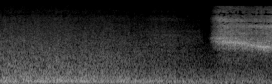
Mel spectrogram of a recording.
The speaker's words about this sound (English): Splash. You awaken submerged in an underground lake. Checking yourself, nothing seems to be broken.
